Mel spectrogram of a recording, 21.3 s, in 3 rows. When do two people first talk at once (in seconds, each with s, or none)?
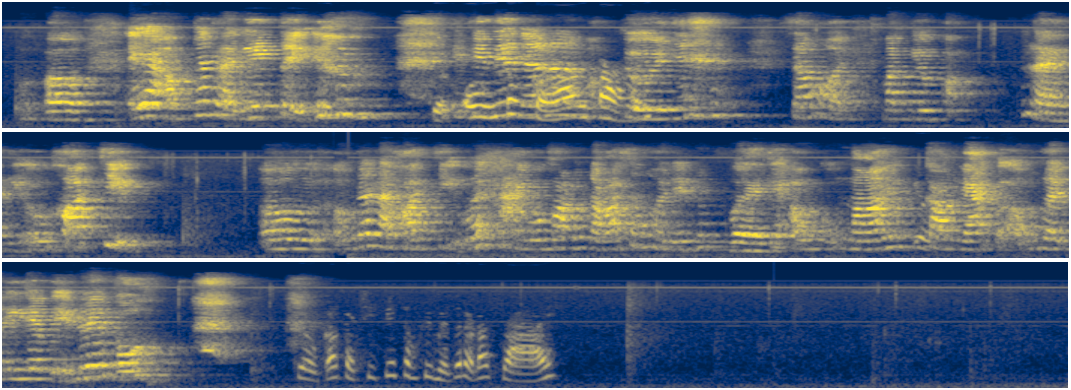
3.0 s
